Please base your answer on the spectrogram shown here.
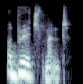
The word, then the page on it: abridgement: Indian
